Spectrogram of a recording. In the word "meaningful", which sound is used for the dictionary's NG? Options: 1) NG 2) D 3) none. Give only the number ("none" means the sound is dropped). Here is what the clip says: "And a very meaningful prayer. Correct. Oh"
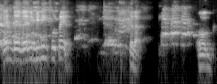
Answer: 1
